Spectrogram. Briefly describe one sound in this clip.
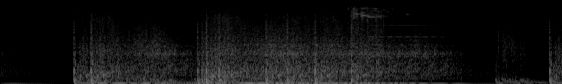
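Rapid gunshots crackle and pop in quick bursts.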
